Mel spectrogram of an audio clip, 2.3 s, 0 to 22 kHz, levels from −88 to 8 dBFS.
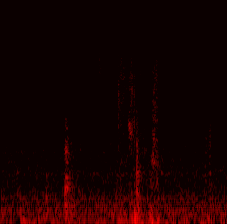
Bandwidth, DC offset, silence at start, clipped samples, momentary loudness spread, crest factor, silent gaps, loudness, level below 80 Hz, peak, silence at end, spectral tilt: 15.5 kHz; under 0.1%; 0 s; under 0.1%; 4 LU; 20 dB; none; -67 LUFS; -72 dBFS; -48 dBFS; 0 s; -4.5 dB/octave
